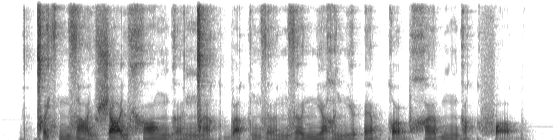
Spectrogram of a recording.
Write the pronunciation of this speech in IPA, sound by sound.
ǀ ə̰˥˨ sʲ n z ɑ˧˩˧ lʲ ʃ ɑ̰˥˨ lʲ x ɒ˦˥ ŋ ɡ ɜ˧˩˧ ŋ͡ǀ ɛ˧˩˧ q b ɛ̰˥˨ q n z ə˧˩˧ n z ə˦˥ nʲ ɑ˥˨ ʁ nʲ ə˦˥ ʔ ɛ˦˥ b q ṵ˥˨ b χ ɜ˦˥ b ŋ ɡ ə˥˨ q f ɑ̰˧˩˧ b

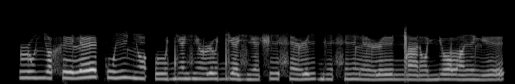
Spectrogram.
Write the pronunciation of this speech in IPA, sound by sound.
ɭ u ʎ ʌ x e l ɛ k w i ʎ õ ʔ u dʲ ɛ̃ zʲ ũ ɭ ɯ dʲ ɛ zʲ ɛ̃ ʃ i s ẽ ɭ i ɡ ĩ s ĩ l ẽ ɭ e ŋ͡ǀ ã ɾ õ nʲ o lˠ ĩ lʲ e

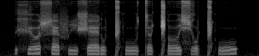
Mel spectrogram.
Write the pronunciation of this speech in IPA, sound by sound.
xʲ ɤ ɬ ɛ f i ʃ ɛ ɾ u ǁʰ u t ə ǁ ɤ ɕ o ǁʰ u

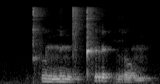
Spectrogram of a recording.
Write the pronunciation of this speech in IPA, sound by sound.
kʰ l ɯ˨˩ ŋ n i˨˩ n d a˨˩ t̚ kʰ r e˦˥ k̚ r o˨˩ m

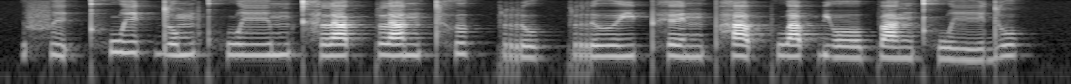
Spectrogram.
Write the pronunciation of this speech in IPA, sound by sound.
f i˨˩ ʔ kʰ w i˥˩ t̚ d o˦˥ m kʰ w iː˦˥ m kʰ l a˦˥ k̚ p l a˥˩ n tʰ ɯ˥˩ k̚ p r u˨˩ k̚ p r ɯː˦˥ j pʰ e˧ n pʰ a˦˥ p̚ k w a˦˥ p̚ j oː˧ p a˧ ŋ kʰ w iː˩˦ d u˥˩ k̚

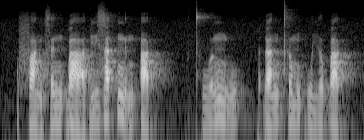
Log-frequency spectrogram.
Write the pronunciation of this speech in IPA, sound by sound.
f a˧˩ ŋ s ə˧ n ɓ aː˧˩ ɗ i˧ z a˦˥ t̚ ŋ ə̰˧˥ n ʔ a˨˩ k̚ | t̪ʰ u˨˦ ə̯ ŋ ṵ˧˥ | ɗ a˨˦ n t̪ʰ ə˨˦ m k w i˨˦ ə̯ ɓ a˨˩ k̚

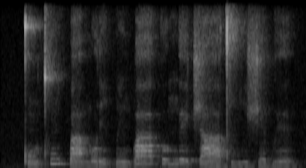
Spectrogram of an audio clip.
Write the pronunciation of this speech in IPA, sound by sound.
kʼ ũ˨ tʰ ũ˦ k͡p a˨ m ʊ˨ ɾ i˦ p ĩ˨ b aː˦ k ʊ˦ ŋ e˦ t͡ʃ aː˦˨ tʰ iː˨ ʃ e˨ b ɪ˦

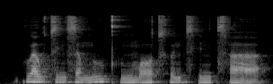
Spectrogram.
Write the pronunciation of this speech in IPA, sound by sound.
kʷ aː˥ w t͡s ɪ˧ ŋ s ɐ˧ m n̪ uː˥ kʷʰ ɪ˨˧ ŋ m ɔː˨˧ t͡sʰ ɵ˧ n t͡sʰ ɪ˨˧ ŋ t͡sʰ aː˨˩

